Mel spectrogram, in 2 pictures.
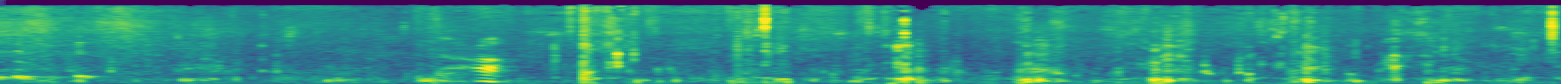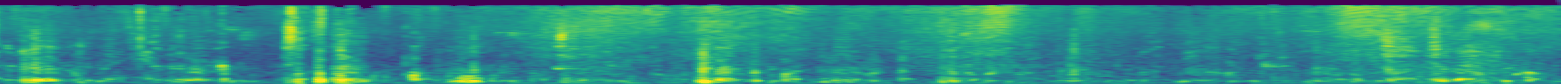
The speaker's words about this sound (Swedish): matandes hästar med morötter, äpplen och annat godis så lämnar vi Stora Ekeby.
